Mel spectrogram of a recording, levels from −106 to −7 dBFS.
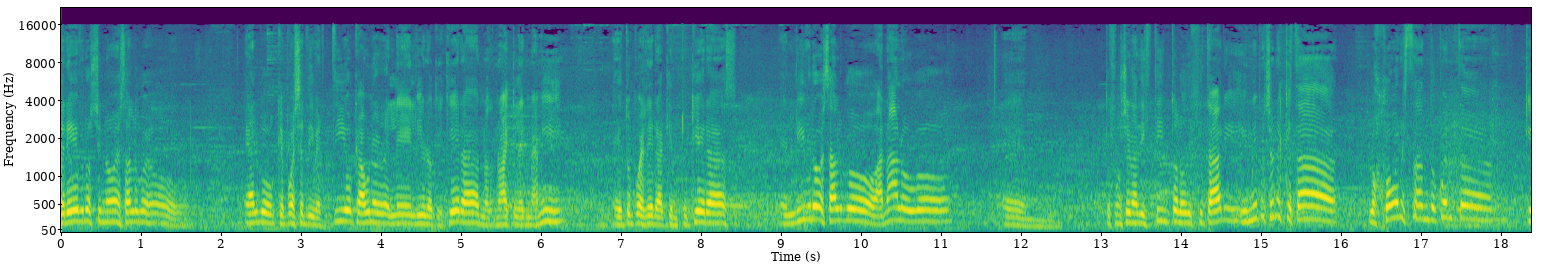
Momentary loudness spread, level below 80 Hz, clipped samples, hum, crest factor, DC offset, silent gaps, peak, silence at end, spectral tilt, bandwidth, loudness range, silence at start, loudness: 16 LU; -42 dBFS; under 0.1%; none; 14 dB; under 0.1%; none; 0 dBFS; 0 s; -6.5 dB/octave; 16.5 kHz; 3 LU; 0 s; -14 LUFS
